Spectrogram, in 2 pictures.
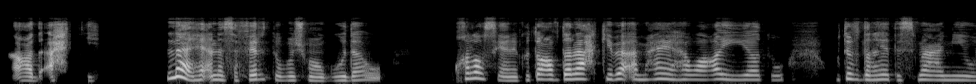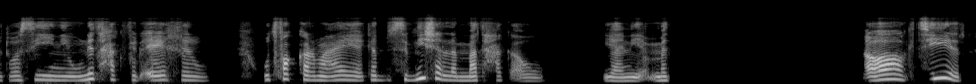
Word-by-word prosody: اقعُد - - +2
أحكي. - - +2 0.7
لأ، 330 -2 +8
ه 215 +2 +2
أنا 215 +1 0
سافرت 215 +4 0
ومش 190 0 -2
موجودة 180 +3 -3
و - - -9 0.8
وخلاص 265 -4 +1
يعني، 175 -1 -2
كنت 200 +5 -12
أفضل 230 +1 +4
أحكي 245 -1 +4
بقى 240 -1 +2
معاها 230 0 -3
واعيط، 215 -1 -3
و 200 - -13 0.5
وتفضل 220 -2 -2
هي 225 +2 -2
تسمعني 205 -1 -3
وتواسيني، 195 +1 -4
ونضحك 215 +3 -2
في 205 - -10
الآخر 200 0 -2
و 175 -2 -13 0.5
وتفكّر 220 -2 -1
معايّا. 195 0 -2
كانت 205 +1 -7
ما 195 - -23
تسبنيش 235 +8 +3
الّا 205 -7 -1
أمّا 180 0 -1
اضحك 195 0 -6
أو 155 +1 -11 0.6
يعني 165 -1 -3
مت 185 +1 -4 1.9
آه، 225 +6 +6
كتير. 280 +6 +1
210 Hz, 120 wpm, -22 LUFS, 190-230 Hz, 1.9 s, لأ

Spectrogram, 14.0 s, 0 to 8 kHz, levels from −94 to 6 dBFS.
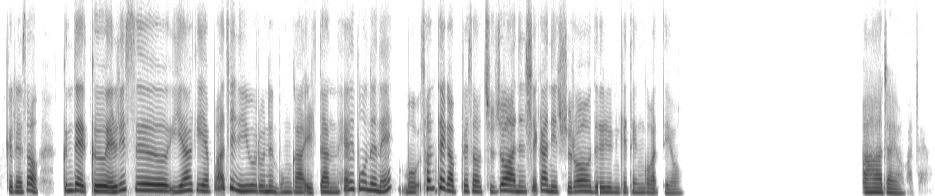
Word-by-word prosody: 그래서 205 +1 -1 0.4
근데 245 -1 +3
그 220 -2 +6
앨리스 250 +2 +4
이야기에 235 +2 0
빠진 330 - 0
이후로는 220 -3 0
뭔가 185 +1 -4
일단 185 +2 -2
해 310 - 0
보는 275 -7 0
애? 230 - -1
뭐 190 -2 -4
선택 340 -1 +1
앞에서 220 -1 -1
주저하는 215 +1 0
시간이 215 -1 -2
줄어들게 190 -2 -3
된 175 -1 -8
것 175 - -6
같아요. 155 -2 -9 2.7
맞아요, 180 -5 -2
맞아요. - - -29
210 Hz, 235 characters per minute, -22 LUFS, 185-245 Hz, 2.7 s, 그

